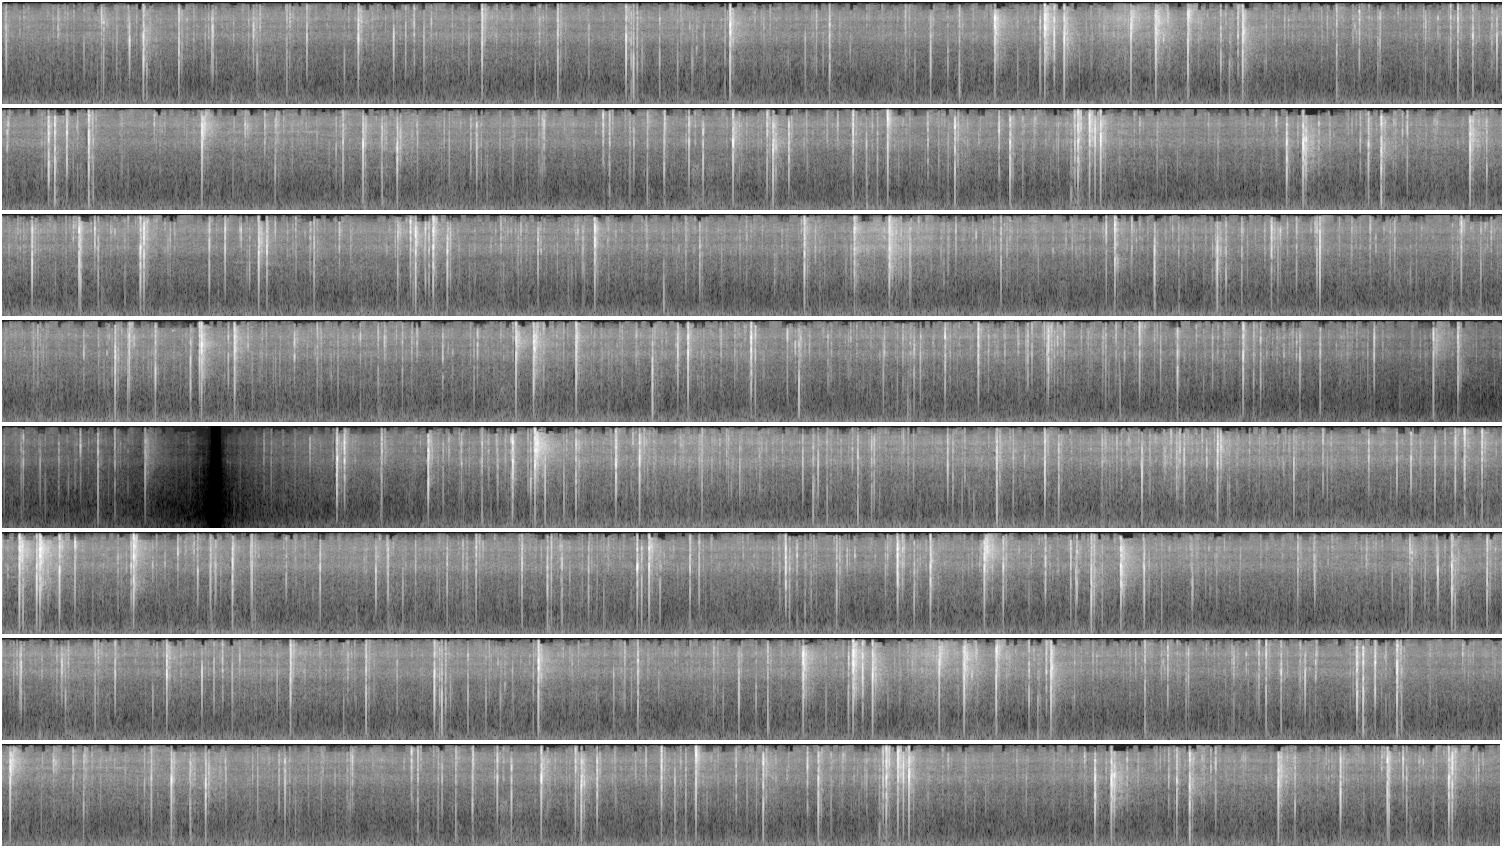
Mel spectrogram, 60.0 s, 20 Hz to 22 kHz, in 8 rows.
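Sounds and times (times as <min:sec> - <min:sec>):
fire crackling and popping: 0:00.0 - 0:59.9
low rumble of flame: 0:00.0 - 0:59.9.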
